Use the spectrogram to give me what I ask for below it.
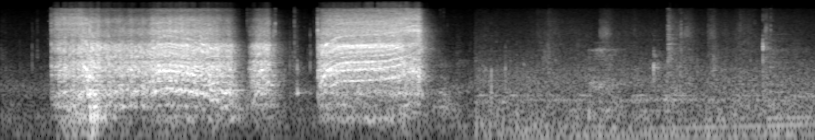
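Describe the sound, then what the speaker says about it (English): A power drill bores a hole for mounting bed-frame rollers onto a truck-cab kayak rack, in two loud sustained bursts with a short break between, followed by quiet handling noise. "I'm going to drill a hole and epoxy those in."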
